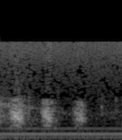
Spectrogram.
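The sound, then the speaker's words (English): A dog, King, gives three short whimpering barks in quick succession, each fading a little, over a steady low background hum, while following a trail in the snow in a heavy wind. No one speaks. “Though the wind covered the tracks with loose snow, the great dog King kept on the trail.”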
